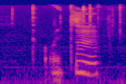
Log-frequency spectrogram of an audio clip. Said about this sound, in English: I'm typing this all down.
